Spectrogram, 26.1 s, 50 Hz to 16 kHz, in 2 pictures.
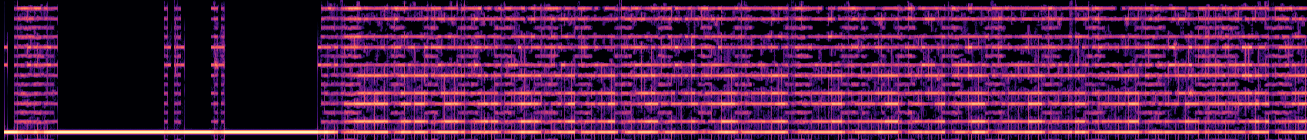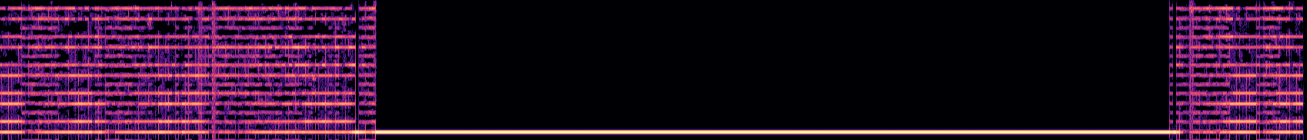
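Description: A steady 1 kHz line-up test tone of the kind that goes with colour bars at the head of a videotape. Through much of the first two-thirds it is distorted and crackly with brief breaks. It runs clean from about two-thirds in, then breaks up again just before the end.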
